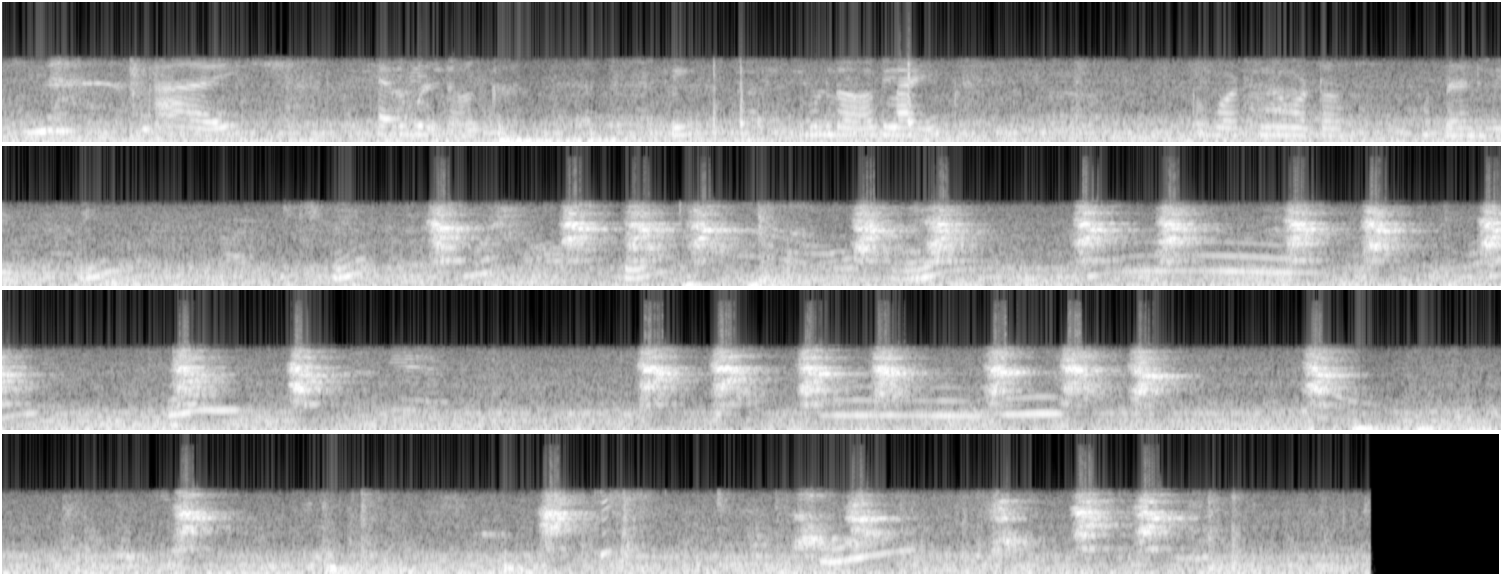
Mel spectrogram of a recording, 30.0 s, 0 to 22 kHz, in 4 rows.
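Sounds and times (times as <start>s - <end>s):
puppies yapping: 9.6s - 16.9s, 18.1s - 21.9s, 23.3s - 23.8s, 25.1s - 25.6s, 26.4s - 28.6s
puppies whining: 11.8s - 16.8s, 18.2s - 21.9s.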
